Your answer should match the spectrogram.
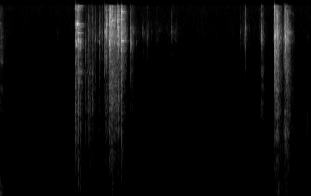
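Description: Small metal cabinet hinges and hinge-built track links clinking and clattering as they are handled and set down on a table. There is one clatter from about one and a half to two and a half seconds in, a few light ticks, and a short run of clicks near the end.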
